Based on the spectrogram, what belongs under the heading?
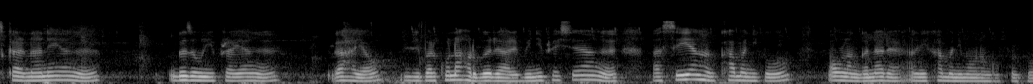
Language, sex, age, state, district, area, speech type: Bodo, female, 45-60, Assam, Kokrajhar, rural, spontaneous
